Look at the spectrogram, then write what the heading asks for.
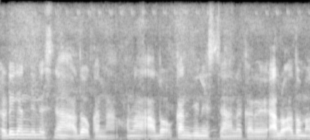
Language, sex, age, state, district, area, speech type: Santali, male, 45-60, Odisha, Mayurbhanj, rural, spontaneous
